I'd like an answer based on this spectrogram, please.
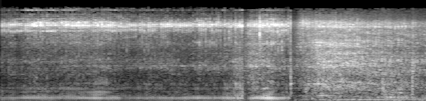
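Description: A handheld power tool runs steadily while the ground is broken up. Around the middle there are a couple of sharp knocks, then scraping as a hand digging tool works through rocky soil.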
